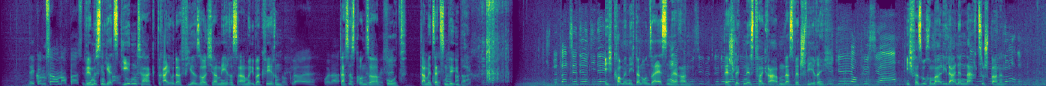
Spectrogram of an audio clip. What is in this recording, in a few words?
Voice Over Doku; Arte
